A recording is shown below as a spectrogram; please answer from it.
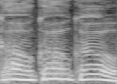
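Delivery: high-pitched mock screaming cheer.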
